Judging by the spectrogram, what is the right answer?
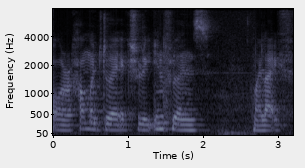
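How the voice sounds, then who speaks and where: With a Slovene accent, a man speaks at a fairly slow pace and medium pitch with fairly even intonation, amid noticeable background noise and audible room echo. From Slovenia. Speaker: student vlogger. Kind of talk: personal vlog presentation. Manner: hesitant, many fillers.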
